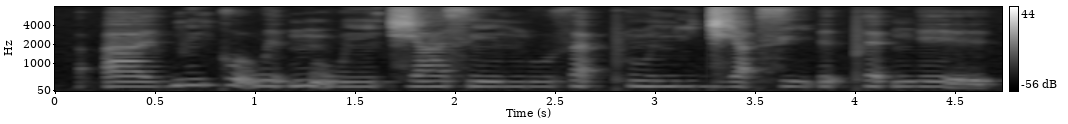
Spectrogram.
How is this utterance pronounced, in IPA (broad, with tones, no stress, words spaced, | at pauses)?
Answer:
ʔa˨ɪ̯ bĩ˦ko̰˦˨ wɪ˦ʔmũ˦˨ wĩ˨t͡ɕä˦ sĩ˨mu˨ θä˦ʔpʰũ˦ɲi˦ d͡ʑä˦ʔsʰi˦ ʔɪ˦ʔpʰɛ˦ʔŋḛ˦˨ɪ̯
